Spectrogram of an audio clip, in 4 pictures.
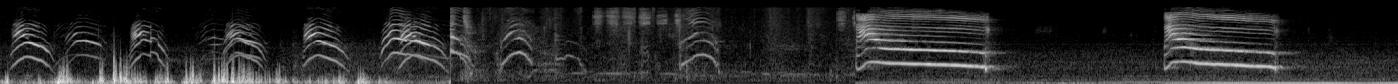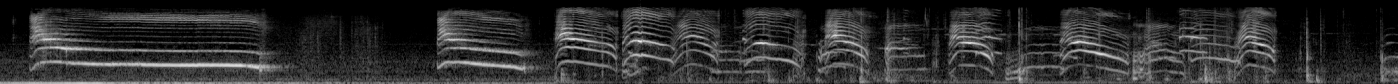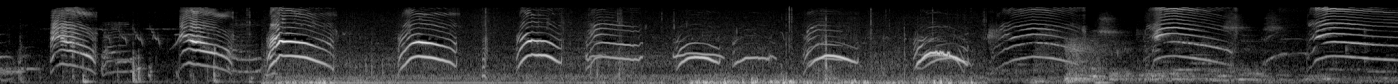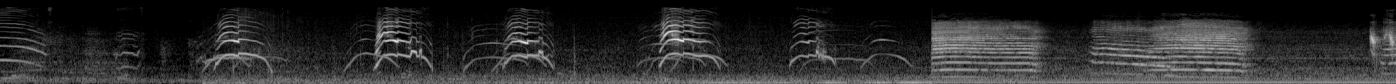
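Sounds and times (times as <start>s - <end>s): kittens meowing: 0.0s - 7.3s, 8.5s - 26.8s, 27.8s - 54.6s.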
